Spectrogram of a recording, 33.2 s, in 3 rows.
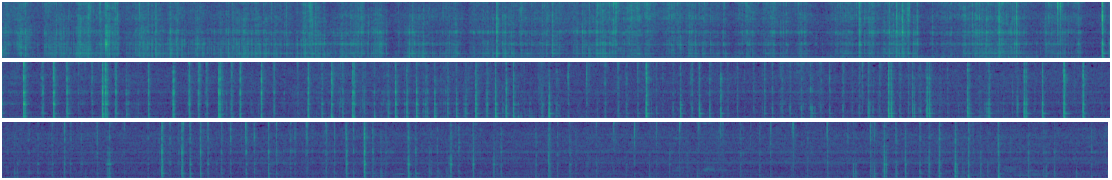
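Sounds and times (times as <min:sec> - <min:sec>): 
gentle tapping: 0:00.0 - 0:33.2.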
